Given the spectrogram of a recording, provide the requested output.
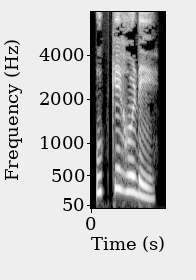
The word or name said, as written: ಉಕ್ಕೆಹೊಡೆ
